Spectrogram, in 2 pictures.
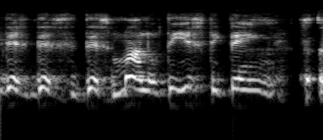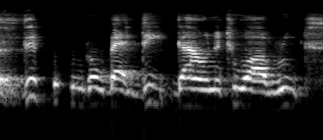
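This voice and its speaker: A man's voice: on the high side, bright, forceful tone, echoey room, poor audio. A man from Detroit giving an emphatic, preacher-like testimony in a heated debate. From Detroit, Michigan. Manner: emphatic, preacher-like, repeats for stress. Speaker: panel guest.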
